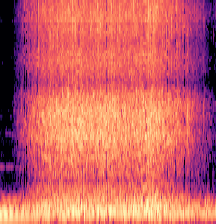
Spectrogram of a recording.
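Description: Audience applause, coming up just after the start and dying down near the end, as a guitar intro fades out.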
